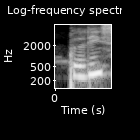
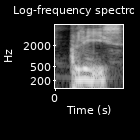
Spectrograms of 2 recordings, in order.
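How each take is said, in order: First: The first vowel is fully pronounced. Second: The first vowel is left out entirely.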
